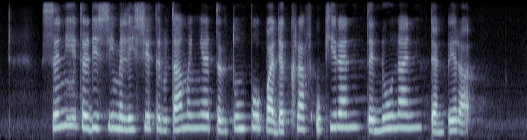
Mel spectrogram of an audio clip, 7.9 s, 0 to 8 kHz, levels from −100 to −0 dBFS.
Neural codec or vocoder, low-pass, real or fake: autoencoder, 48 kHz, 32 numbers a frame, DAC-VAE, trained on Japanese speech; 7.2 kHz; fake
